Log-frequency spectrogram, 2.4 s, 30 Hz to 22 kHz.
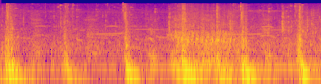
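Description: A horse whinnies while hooves clop in a quick, uneven rhythm, loud and close, in the video game Far Cry 6.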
